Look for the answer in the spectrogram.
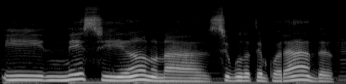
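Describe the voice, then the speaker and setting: A woman's voice: fairly low pitch, slow, warm tone. A middle-aged Brazilian woman, an actress and co-writer, speaking in a making-of interview. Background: background music.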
